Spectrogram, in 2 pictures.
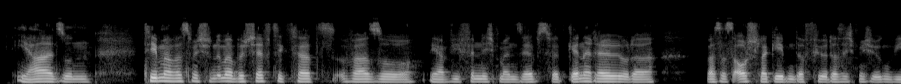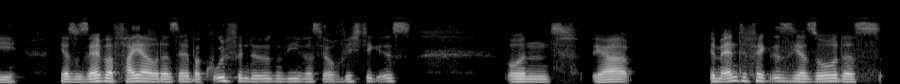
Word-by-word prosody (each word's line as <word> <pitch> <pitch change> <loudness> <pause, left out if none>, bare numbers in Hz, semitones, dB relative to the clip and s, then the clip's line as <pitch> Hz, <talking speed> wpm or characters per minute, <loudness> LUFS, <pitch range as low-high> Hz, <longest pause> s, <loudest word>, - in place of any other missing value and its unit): Ja, 130 +1 +2
also 130 0 +1
'n 125 0 -5 0.5
Thema, 155 -1 +4
was 145 0 -1
mich 145 -2 -3
schon 140 -1 -6
immer 145 +1 +3
beschäftigt 140 +1 -3
hat, 130 -1 -1
war 125 -1 0
so: 120 -1 -1
Ja, 115 -1 -2
wie 125 - -4
finde 130 +1 -2
ich 125 - -12
meinen 120 -1 -2
Selbstwert 120 0 -3
generell, 135 0 +3
oder 115 -1 -1 0.5
was 120 - -2
ist 125 -2 -4
ausschlaggebend 125 -2 +1
dafür, 120 +1 -1
dass 120 0 -1
ich 125 0 -9
mich 125 +1 -7
irgendwie 115 -1 -4 0.4
ja - - +4
so 120 0 -3
selber 135 +4 +5
feiere 135 0 +4
oder 125 -1 +3
selber 125 0 -1
cool 165 - +4
finde, 145 -3 -3
irgendwie, 135 0 -3
was 125 0 -5
ja - - -2
auch 120 - -8
wichtig 135 +2 -6
ist. 145 +1 -6 0.9
Und 125 -1 -1
ja, 120 +1 +3 0.7
im 140 -1 +1
Endeffekt 160 +1 +2
ist 150 -1 -1
es 140 - -7
ja 135 -2 +4
so, 135 +3 +3
dass 125 -2 -2
130 Hz, 170 wpm, -22 LUFS, 120-140 Hz, 0.9 s, selber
